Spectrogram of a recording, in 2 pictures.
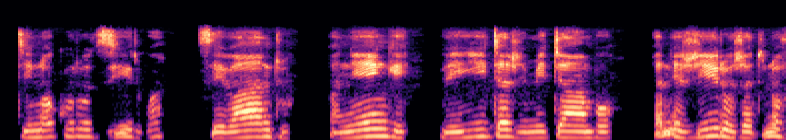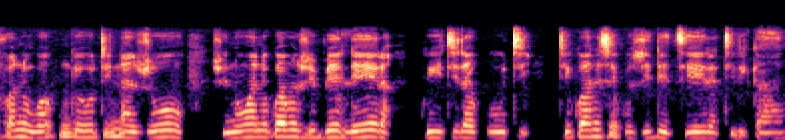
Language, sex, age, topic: Ndau, male, 36-49, health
